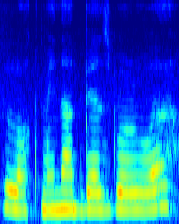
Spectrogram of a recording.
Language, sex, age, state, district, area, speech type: Assamese, female, 30-45, Assam, Biswanath, rural, spontaneous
